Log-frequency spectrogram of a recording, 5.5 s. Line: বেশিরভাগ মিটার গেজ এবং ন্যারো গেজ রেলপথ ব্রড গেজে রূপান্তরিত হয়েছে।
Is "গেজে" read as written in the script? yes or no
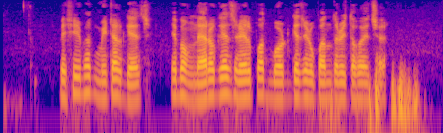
yes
